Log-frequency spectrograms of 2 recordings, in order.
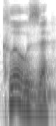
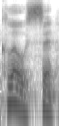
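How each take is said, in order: First: The word ends with a buzzing z sound. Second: The word ends with a hissing s sound. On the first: It means to shut something. "اونی که فعل هست تلفظ میشه close یعنی بستن" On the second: It means near. "اونی که صفت یا قید میتونه باشه تلفظ میشه close یعنی نزدیک"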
